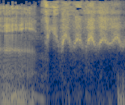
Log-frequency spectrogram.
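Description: A female dog snoring in a corner: a short rough, breathy rasp, then a thin whistling wheeze that wavers up and down in quick regular pulses. No one speaks.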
